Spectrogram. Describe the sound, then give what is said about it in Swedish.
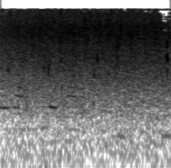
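Heavy rain falling outside during a sudden downpour in Sri Lanka, a steady, dense, loud hiss with no breaks or pauses. “Ute regnade kraftigt.”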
